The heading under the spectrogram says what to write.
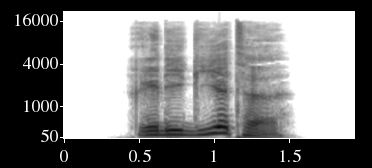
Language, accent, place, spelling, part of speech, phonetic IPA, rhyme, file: German, Germany, Berlin, redigierte, adjective / verb, [ʁediˈɡiːɐ̯tə], -iːɐ̯tə, De-redigierte.ogg
- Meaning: inflection of redigieren: 1. first/third-person singular preterite 2. first/third-person singular subjunctive II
